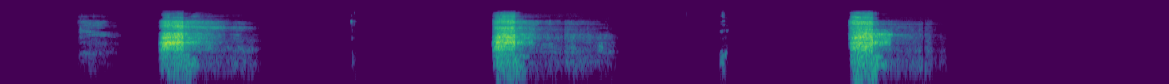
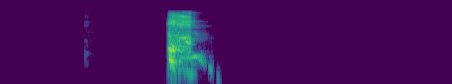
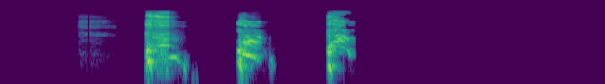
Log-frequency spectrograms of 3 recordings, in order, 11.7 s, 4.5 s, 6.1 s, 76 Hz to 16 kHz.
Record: {"exhalation_length": "11.7 s", "exhalation_amplitude": 28315, "exhalation_signal_mean_std_ratio": 0.23, "cough_length": "4.5 s", "cough_amplitude": 28582, "cough_signal_mean_std_ratio": 0.19, "three_cough_length": "6.1 s", "three_cough_amplitude": 30103, "three_cough_signal_mean_std_ratio": 0.28, "survey_phase": "beta (2021-08-13 to 2022-03-07)", "age": "18-44", "gender": "Female", "wearing_mask": "No", "symptom_runny_or_blocked_nose": true, "symptom_fatigue": true, "symptom_fever_high_temperature": true, "symptom_headache": true, "symptom_loss_of_taste": true, "symptom_other": true, "symptom_onset": "4 days", "smoker_status": "Never smoked", "respiratory_condition_asthma": false, "respiratory_condition_other": false, "recruitment_source": "Test and Trace", "submission_delay": "2 days", "covid_test_result": "Positive", "covid_test_method": "RT-qPCR"}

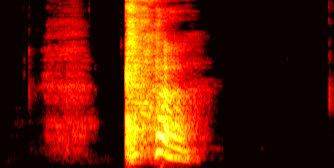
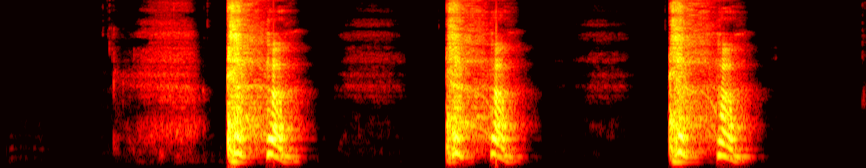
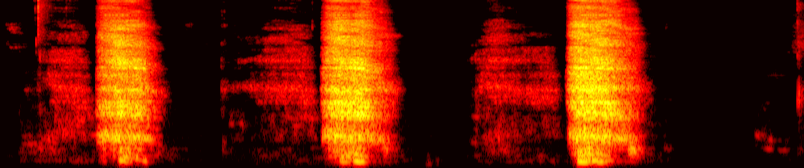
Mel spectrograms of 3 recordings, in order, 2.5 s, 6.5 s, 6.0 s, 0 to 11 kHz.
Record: {"cough_length": "2.5 s", "cough_amplitude": 32768, "cough_signal_mean_std_ratio": 0.31, "three_cough_length": "6.5 s", "three_cough_amplitude": 32768, "three_cough_signal_mean_std_ratio": 0.32, "exhalation_length": "6.0 s", "exhalation_amplitude": 24691, "exhalation_signal_mean_std_ratio": 0.36, "survey_phase": "beta (2021-08-13 to 2022-03-07)", "age": "45-64", "gender": "Female", "wearing_mask": "No", "symptom_none": true, "smoker_status": "Never smoked", "respiratory_condition_asthma": false, "respiratory_condition_other": false, "recruitment_source": "REACT", "submission_delay": "2 days", "covid_test_result": "Negative", "covid_test_method": "RT-qPCR"}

